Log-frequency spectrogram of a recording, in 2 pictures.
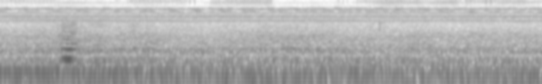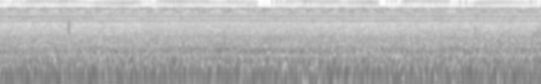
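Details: Unrelated worker honey bees swarm in a big cluster on a branch, drawn to a caged Carniolan queen's pheromone; continuous even droning buzz with a single soft tap near the start.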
